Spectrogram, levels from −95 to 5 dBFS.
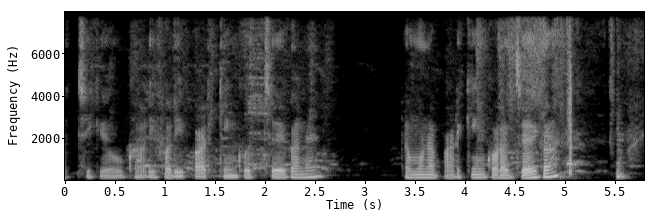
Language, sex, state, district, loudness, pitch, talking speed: Bengali, male, West Bengal, Paschim Medinipur, -27 LUFS, 150 Hz, 135 wpm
